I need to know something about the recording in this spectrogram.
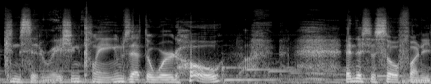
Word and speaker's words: Hoh: The Ho Rainforest, pronounced Hoe, earns its name from the everflowing Ho River that carves its way from Mount Olympus toward the Pacific coast.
